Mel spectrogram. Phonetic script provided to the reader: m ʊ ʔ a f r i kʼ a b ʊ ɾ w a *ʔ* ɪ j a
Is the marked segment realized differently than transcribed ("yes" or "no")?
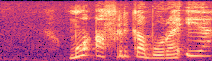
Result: no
